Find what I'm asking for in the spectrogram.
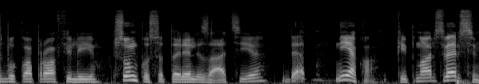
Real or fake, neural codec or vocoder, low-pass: fake; codec, 44.1 kHz, 7.8 kbps, Pupu-Codec; 14.4 kHz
